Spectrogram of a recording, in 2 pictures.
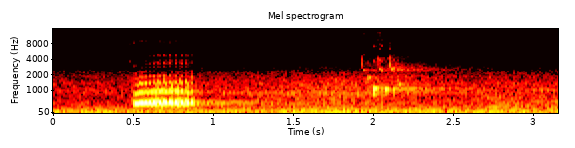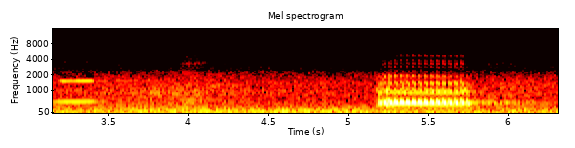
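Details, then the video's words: Raven giving strange, alien-like calls: two loud, drawn-out, nasal tones about half a second each, several seconds apart, with a brief softer squeak and faint notes between them over low background rumble. "Raven making Alien noises"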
